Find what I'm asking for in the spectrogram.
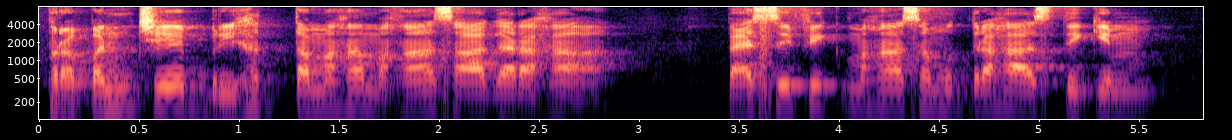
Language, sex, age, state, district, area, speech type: Sanskrit, male, 30-45, Telangana, Hyderabad, urban, read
